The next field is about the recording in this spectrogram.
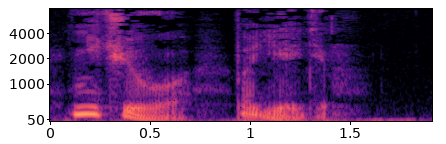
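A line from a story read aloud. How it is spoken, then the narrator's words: Calm remark. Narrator (Russian): Владыка же спокойно заметил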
